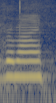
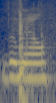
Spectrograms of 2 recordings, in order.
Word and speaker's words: vermeil: actually vermeil is the correct way to say it, but you look at it, it says vermeil, so you think you want to say that, but it's. I've always a French said word.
